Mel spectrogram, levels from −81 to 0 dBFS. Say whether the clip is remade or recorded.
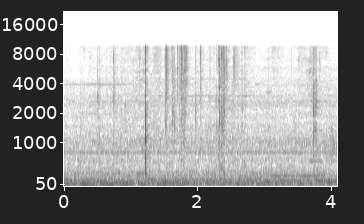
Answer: recorded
